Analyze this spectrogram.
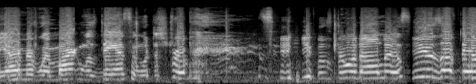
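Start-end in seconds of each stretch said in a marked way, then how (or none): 2.0-2.7 high squealing laugh. Real, not acted. Vlogger cracking up at [name] dancing, high squeal laugh.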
